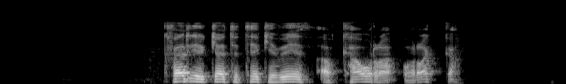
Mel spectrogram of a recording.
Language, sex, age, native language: Icelandic, male, 30-39, Icelandic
